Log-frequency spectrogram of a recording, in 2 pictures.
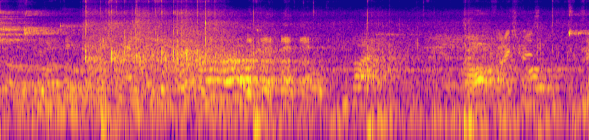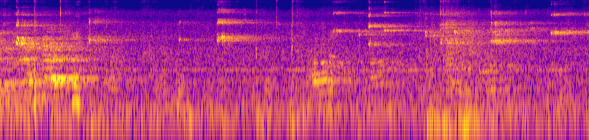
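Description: A basketball bounces with hollow thuds.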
